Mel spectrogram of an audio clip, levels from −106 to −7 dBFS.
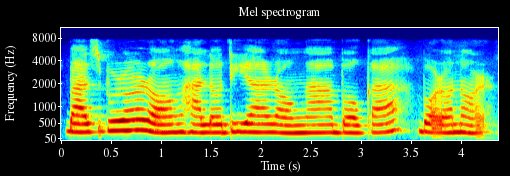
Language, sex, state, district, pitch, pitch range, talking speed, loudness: Assamese, female, Assam, Kamrup Metropolitan, 240 Hz, 230-255 Hz, 80 wpm, -15 LUFS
